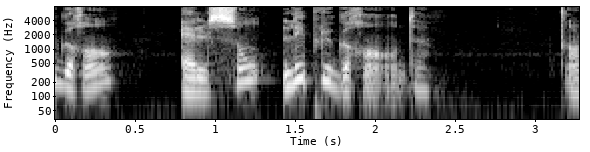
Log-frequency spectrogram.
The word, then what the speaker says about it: grande: And regarding the feminine form, you will pronounce it grande. Okay, don't insist on the final but then pronounce this D, grande, and then exactly the same pronunciation, grande.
